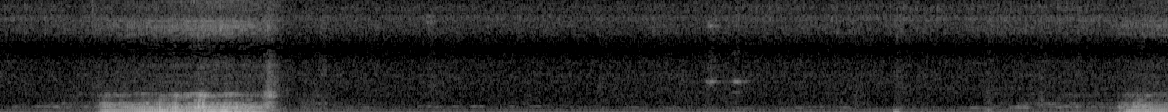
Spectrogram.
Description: My hubby snores and always will.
